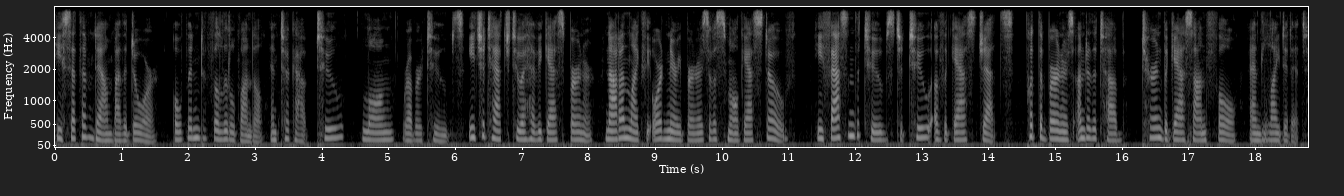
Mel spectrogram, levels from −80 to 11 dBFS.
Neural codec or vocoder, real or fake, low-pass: codec, 16 kHz, 4.8 kbps, FACodec; fake; 7.2 kHz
